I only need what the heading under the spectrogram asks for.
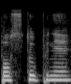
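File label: "postupne", Slovak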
